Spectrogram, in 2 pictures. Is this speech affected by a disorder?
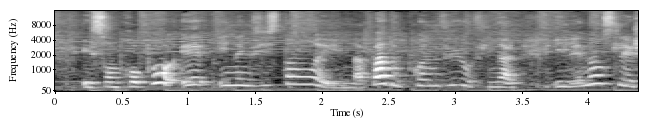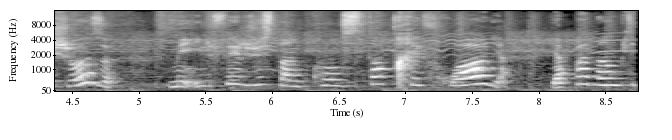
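No.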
